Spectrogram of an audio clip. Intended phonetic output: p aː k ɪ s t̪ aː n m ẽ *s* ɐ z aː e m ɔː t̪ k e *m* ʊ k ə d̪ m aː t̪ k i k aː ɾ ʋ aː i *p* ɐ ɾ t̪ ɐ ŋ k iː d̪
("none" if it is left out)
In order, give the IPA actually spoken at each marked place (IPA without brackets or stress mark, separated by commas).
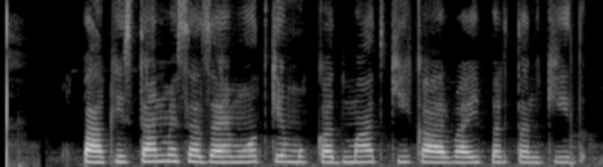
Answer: s, m, p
